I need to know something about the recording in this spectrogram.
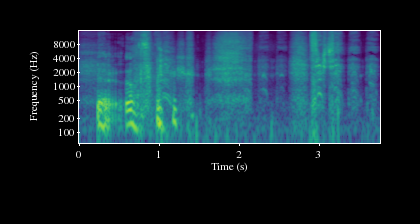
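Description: A breathy sneeze sequence: gasping inhales followed by two sharp, noisy bursts of air, loud and abrupt, with a few short vocal sounds around them.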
